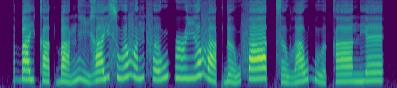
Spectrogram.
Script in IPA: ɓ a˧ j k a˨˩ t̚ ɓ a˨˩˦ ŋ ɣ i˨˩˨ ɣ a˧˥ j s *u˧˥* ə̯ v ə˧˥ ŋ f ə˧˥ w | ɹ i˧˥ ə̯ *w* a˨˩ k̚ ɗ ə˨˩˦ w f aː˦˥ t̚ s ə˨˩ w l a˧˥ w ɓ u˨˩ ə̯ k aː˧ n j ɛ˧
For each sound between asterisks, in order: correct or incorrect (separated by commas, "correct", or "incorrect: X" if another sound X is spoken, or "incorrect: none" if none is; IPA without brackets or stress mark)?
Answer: correct, incorrect: v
